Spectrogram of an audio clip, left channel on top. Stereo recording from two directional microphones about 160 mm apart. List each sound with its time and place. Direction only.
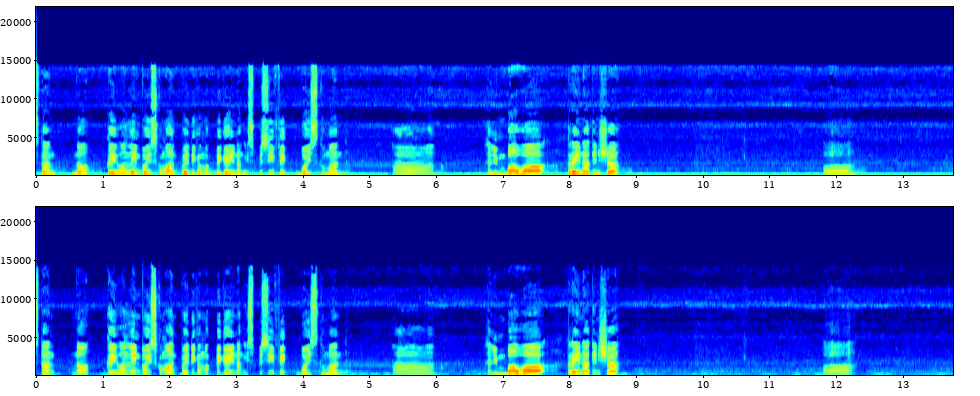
0.0 s speech: 50° right (ahead or behind); by 5.7 s 30° right (ahead or behind)
6.7 s speech: 30° right (ahead or behind); by 8.7 s 50° right (ahead or behind)
11.8 s speech: 55° right (ahead or behind)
